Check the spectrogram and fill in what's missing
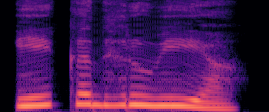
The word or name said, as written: ಏಕಧ್ರುವೀಯ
